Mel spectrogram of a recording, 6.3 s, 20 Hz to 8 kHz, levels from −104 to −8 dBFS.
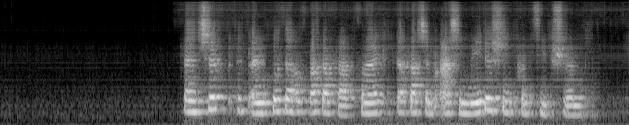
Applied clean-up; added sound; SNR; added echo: neural separator model SepFormer DNS4.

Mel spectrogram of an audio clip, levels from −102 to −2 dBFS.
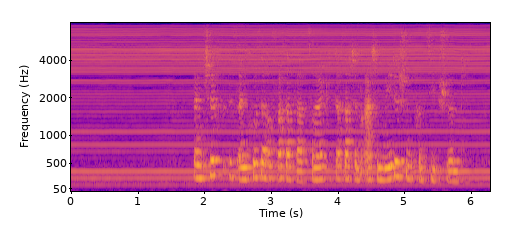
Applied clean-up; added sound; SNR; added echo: none; Domestic sounds, home sounds; 8 dB; reverberation time 0.3 s.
